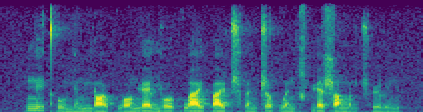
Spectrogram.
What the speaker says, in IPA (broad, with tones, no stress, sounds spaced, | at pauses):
n̪ i˥ t̪ʰ u˨˩ m j ɛ˦ n m j ɑ˨˩ ʊ̯ k w ɔ˧˥ n̪ ɥ ɛ˥˩ l j o˥ ʊ̯ k w a˥ ɪ̯ p a˥ ɪ̯ ʈ͡ʂʰ ə˧˥ n ʈ͡ʂ ɤ˥˩ p w ə˧˥ n t͡ɕʰ ɥ ɛ˥ ʂ ɑ˥˩ ŋ l ɤ˩ ŋ ʈ͡ʂʰ ɻ̩˥˧ l i˥˩ n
